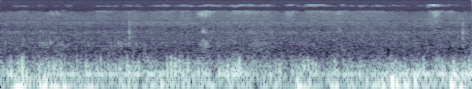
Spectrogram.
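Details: Soft, continuous low purring from Luna, a pet cat seeking pets, whose purr is getting louder as she ages; a gentle, unbroken rumble.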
